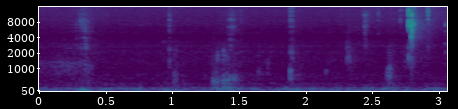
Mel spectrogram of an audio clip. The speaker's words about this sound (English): I'm going to take a sip of tea on that.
